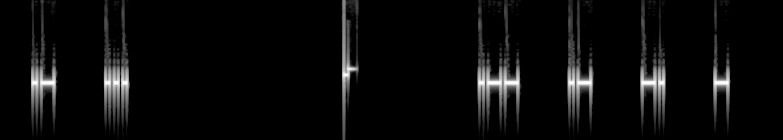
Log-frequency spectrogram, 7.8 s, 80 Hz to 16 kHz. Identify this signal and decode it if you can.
Morse code, heard as a keyed tone, about 28 wpm, spaced as for 13 wpm, 690 Hz. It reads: AS WANT
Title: 4x Character Spacing - Top 300 Words - 28wpm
